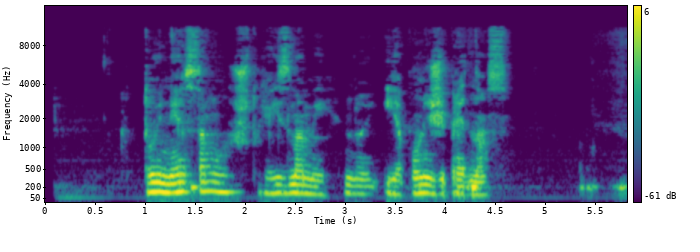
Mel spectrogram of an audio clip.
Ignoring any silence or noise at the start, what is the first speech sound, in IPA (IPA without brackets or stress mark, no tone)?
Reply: t̪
